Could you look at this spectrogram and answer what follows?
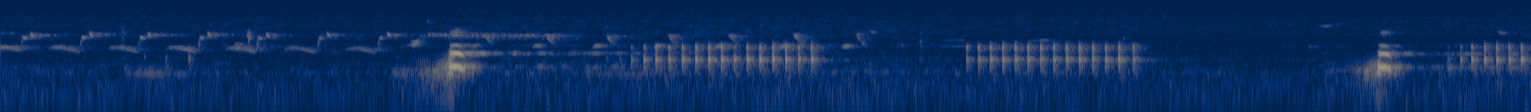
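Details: Mixed birdsong on a foggy early April morning at Mirror Lake State Park in Baraboo, Wisconsin. A rapid series of high repeated chirps leads into two long buzzy pulsed trills and a sharp harsh call.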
